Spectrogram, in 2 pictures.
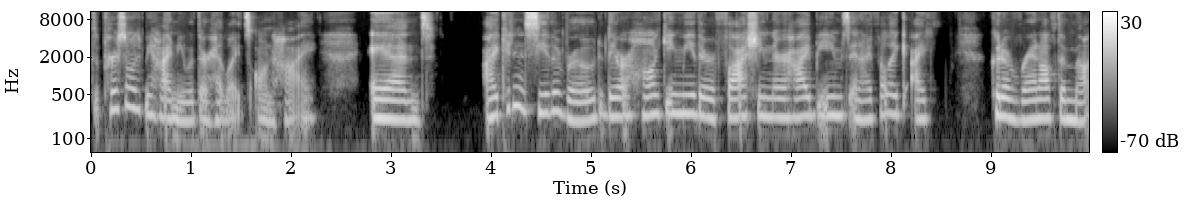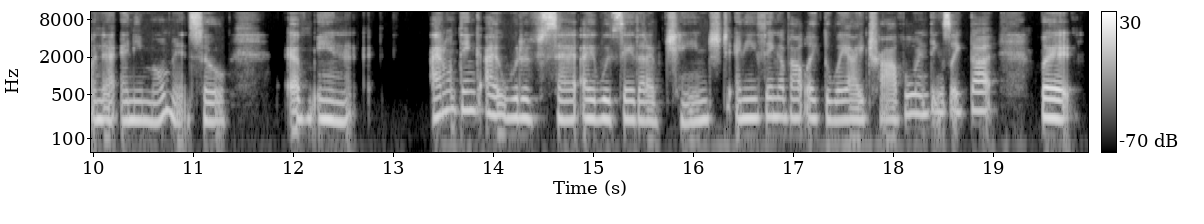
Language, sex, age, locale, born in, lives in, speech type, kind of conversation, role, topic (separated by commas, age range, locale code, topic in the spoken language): English, female, 20-24, en-US, United States, United States, conversation, unstructured, none, Can adventure travel be made genuinely safe while preserving real thrill and authentic risk?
